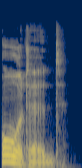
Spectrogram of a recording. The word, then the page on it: ordered: British English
